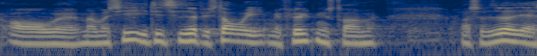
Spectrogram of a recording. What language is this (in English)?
Danish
